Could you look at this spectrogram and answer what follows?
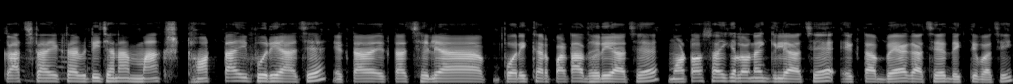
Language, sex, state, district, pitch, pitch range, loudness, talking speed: Bengali, male, West Bengal, Purulia, 140 Hz, 135-150 Hz, -18 LUFS, 130 wpm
